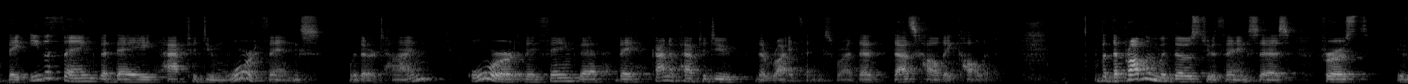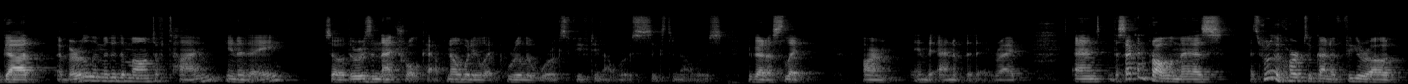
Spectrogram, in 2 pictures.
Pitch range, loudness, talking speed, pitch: 115-155 Hz, -37 LUFS, 195 wpm, 125 Hz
